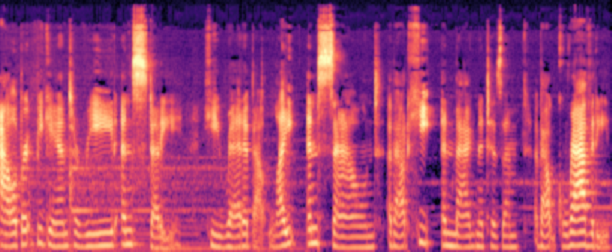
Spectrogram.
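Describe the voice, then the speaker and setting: A woman narrating a children's picture book in measured, deliberate phrases with dramatic pauses. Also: on the low side. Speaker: storybook reader for children.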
